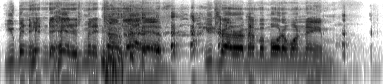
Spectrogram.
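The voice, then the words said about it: George Foreman impression. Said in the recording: “good Joe Fro impression ... Sounds like a guy's been hitting the fucking head 1,000 times.”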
